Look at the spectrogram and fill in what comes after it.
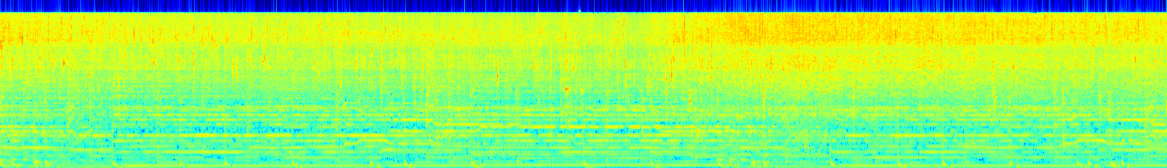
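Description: Chopped shallots and green chillies sizzling as they fry in hot oil in a pot, with a wooden spoon stirring them in the second half. Instrumental background music with held notes plays underneath.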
